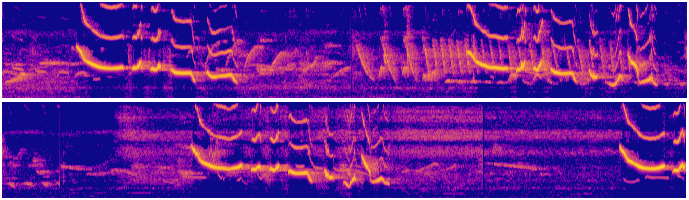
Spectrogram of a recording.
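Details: Oriental magpie-robin singing rapidly; three loud bursts of whistled, swooping notes mixed with short buzzy trills, each burst about two seconds, separated by quieter gaps.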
